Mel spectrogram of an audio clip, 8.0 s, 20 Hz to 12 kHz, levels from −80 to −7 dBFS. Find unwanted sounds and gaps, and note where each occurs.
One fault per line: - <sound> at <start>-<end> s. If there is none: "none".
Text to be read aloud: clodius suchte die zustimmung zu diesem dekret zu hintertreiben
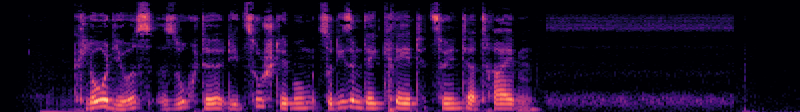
none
